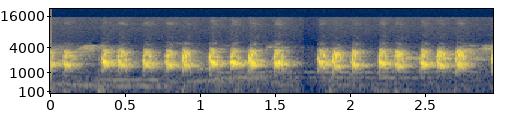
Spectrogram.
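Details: A yellow-vented bulbul sings in its typical ngebren (gacor) shooting style, a fast, bubbly run of chirping notes, about seven to eight a second, with only a brief pause.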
